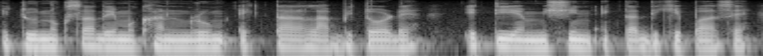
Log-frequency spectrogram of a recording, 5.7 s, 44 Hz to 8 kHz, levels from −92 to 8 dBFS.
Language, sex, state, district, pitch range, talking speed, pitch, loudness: Nagamese, male, Nagaland, Kohima, 100-105 Hz, 170 wpm, 100 Hz, -16 LUFS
